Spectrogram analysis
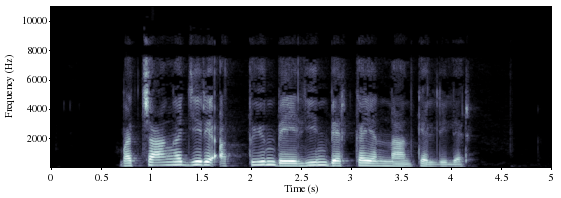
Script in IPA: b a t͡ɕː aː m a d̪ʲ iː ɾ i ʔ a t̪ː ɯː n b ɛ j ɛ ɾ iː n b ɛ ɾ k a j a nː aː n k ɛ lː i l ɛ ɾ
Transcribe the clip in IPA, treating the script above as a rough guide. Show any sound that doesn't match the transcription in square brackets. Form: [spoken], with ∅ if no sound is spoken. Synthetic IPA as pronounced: b a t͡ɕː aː [ŋ] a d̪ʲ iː ɾ i ʔ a t̪ː ɯː n b ɛ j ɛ [l] iː n b ɛ ɾ k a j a nː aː n k ɛ lː i l ɛ ɾ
